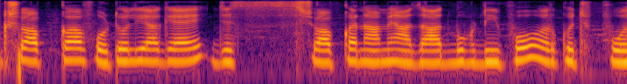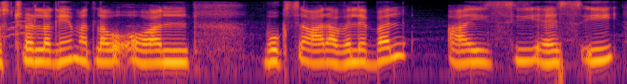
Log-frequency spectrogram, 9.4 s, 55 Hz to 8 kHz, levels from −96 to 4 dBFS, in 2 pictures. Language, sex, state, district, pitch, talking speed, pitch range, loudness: Hindi, female, Bihar, Jahanabad, 210 Hz, 170 wpm, 200-220 Hz, -16 LUFS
